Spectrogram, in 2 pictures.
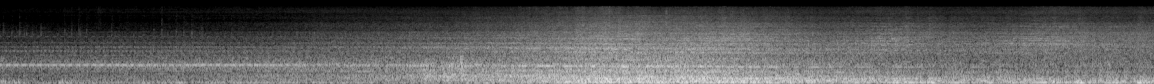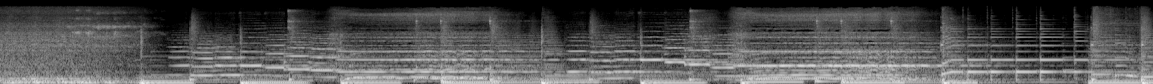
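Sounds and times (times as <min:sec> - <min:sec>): train whine falling in pitch: 0:00.0 - 0:12.8
train wheels rushing on rails: 0:00.0 - 0:13.1.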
